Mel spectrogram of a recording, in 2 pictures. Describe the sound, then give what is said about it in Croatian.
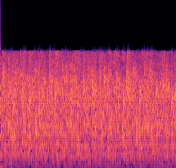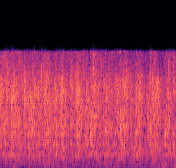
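Dense audience applause for a team from an association after a Einstein quotation, a steady, even wash of clapping that stays loud and unbroken for the whole stretch with no clear voices on top. “molim vas aplauz za ovaj divni tim”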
